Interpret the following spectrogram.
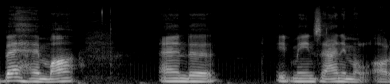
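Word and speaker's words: בהמה: Here behema we pronounce with a ba.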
